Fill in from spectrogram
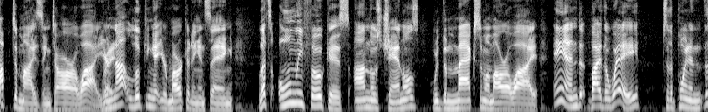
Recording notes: Live from Clio Cloud Conference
